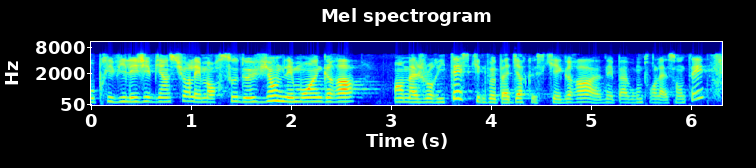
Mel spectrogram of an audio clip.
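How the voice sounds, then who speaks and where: This woman speaks at a medium pitch. Her pitch varies in an ordinary way. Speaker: dietitian-nutritionist. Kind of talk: presentation talk. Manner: fast; hesitant with many fillers.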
